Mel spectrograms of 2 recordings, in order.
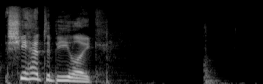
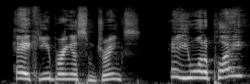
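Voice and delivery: carefree mom; 12 semitones higher, 4 dB louder than usual. Retold or imitated. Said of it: "The mom is like".

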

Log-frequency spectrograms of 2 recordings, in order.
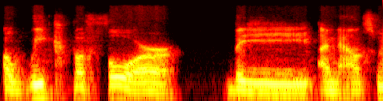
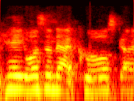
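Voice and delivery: cheery host voice; 10 semitones higher than usual. Retold or imitated. Hosts voiced, high and cheery.

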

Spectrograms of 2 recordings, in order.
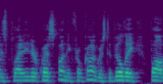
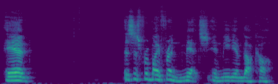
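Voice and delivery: ordinary delivery

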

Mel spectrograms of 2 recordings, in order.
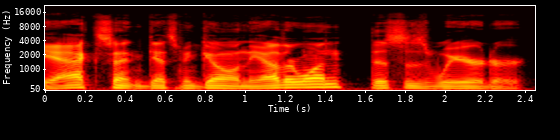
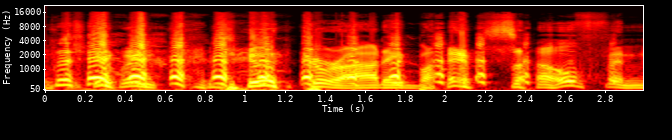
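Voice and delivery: laughing; 8 semitones higher, 12 dB louder, slower than usual. Real, not acted. Laughing through drunk dad story.

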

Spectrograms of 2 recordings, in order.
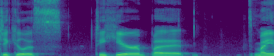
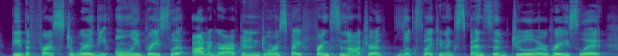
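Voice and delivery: vintage ad read; 5 semitones higher than usual. Acted. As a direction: sell it like a 1940s announcer. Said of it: "And the flyer says".

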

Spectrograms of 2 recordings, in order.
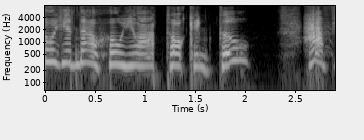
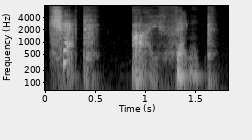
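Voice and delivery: breathy whisper of a threat; whispered taunt; much slower than usual. A narrator's reading. Lord Hong taunting Cohen over his hostage, a whisper. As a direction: whisper it, savouring the win.

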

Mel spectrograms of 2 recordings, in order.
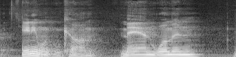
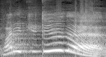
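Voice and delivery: way up high and loud, mock outrage; high squeaky demo; 8 dB louder than usual. Shown as a demonstration. To his cohost, showing how tone changes a text, shrill high mock question. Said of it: "you can see the inflection of my voice".

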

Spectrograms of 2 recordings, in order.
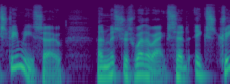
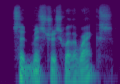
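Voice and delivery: plain reading voice

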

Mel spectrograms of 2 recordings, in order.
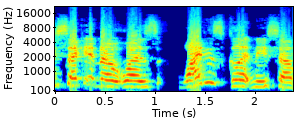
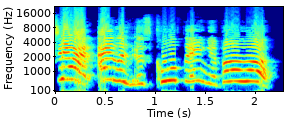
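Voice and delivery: much higher, whiny mock child; eager kid; 12 semitones higher than usual. Imitating the son telling his dad what he learned, high and whiny. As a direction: squeak it like a kid begging dad for praise. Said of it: "typical dad answer".

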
